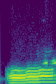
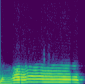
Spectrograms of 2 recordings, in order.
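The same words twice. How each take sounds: First: Sung, demonstrate the note once more; sung, long, high "ah" held in tune; a sung "ah" for someone to copy. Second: Sung, mimicking a friend's off-pitch "ah"; high, held, tuneless attempt at singing; sung, off-key note. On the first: Shown as a demonstration. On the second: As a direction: sing it back and miss the note. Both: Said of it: "Why can't you hear the note?".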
